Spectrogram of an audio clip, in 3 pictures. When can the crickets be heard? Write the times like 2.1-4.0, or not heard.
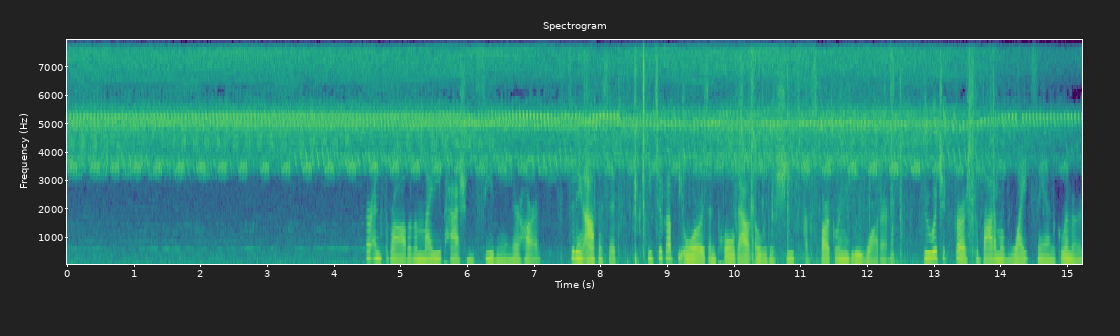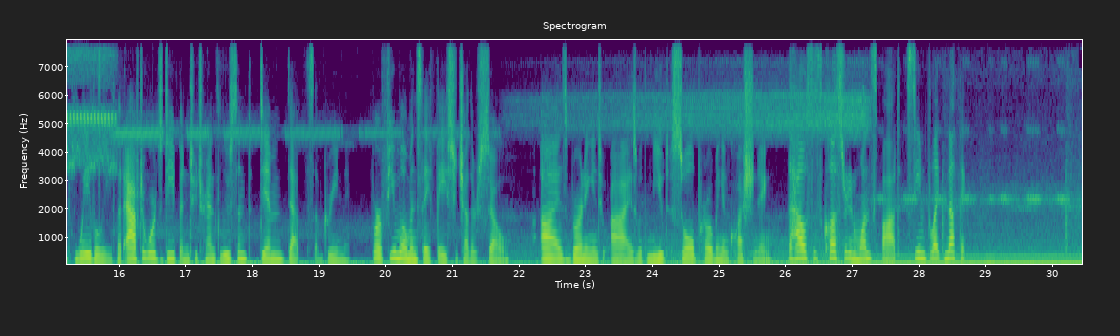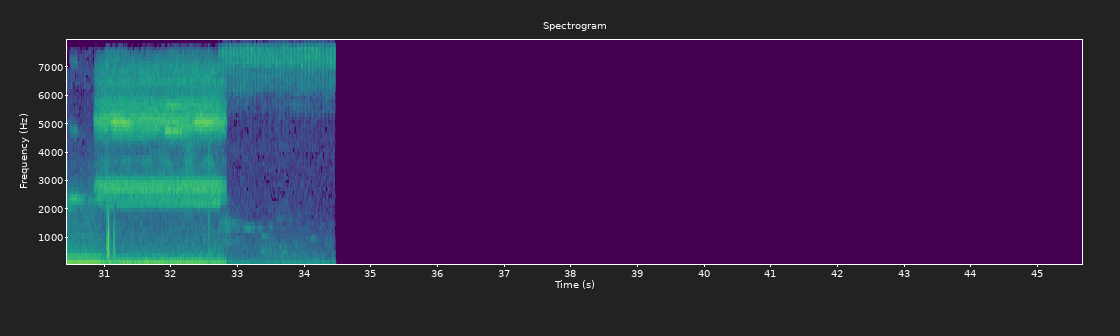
0.0-34.5.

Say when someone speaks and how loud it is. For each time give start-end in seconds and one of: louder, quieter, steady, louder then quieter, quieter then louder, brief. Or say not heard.
4.5-28.7 steady.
